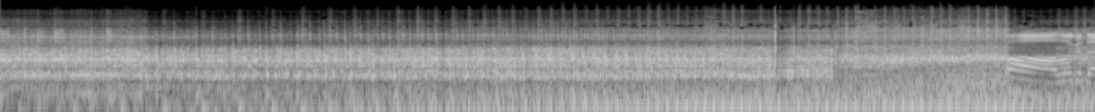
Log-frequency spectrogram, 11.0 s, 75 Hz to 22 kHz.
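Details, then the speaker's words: Neglected auction Ford 4000 tractor at first start, flooding: uneven lumpy idle never settling into smooth rhythm; runs rough, no throttle action, governor seriously wrong, carburetor butterfly in poor shape. "something is seriously wrong with our governor Lincoln we have like no throttle action of any kind"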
